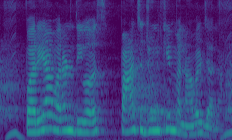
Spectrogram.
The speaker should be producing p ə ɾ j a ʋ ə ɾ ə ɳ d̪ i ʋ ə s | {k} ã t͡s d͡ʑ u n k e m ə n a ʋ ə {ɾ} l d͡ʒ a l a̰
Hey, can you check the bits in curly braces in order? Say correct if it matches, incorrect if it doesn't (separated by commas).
incorrect, incorrect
